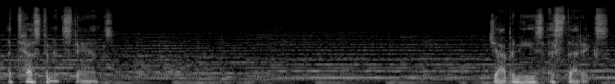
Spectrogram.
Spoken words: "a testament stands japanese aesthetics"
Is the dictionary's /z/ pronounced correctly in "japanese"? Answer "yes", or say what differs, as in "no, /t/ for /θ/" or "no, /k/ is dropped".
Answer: yes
